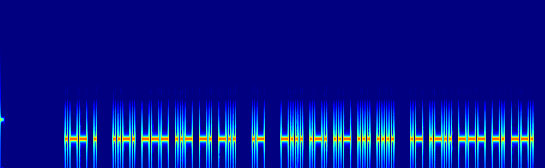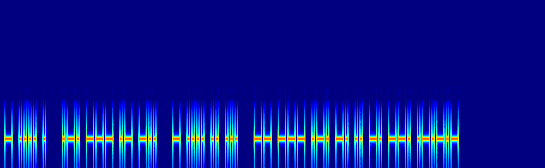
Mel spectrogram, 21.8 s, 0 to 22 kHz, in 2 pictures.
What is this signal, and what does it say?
Morse code, heard as a keyed tone, about 25 wpm, 700 Hz. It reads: WE FOUND A BRUSH ALONG THE ROAD THIS MORNING.
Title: Sentences from Top 1100 Words 25wpm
